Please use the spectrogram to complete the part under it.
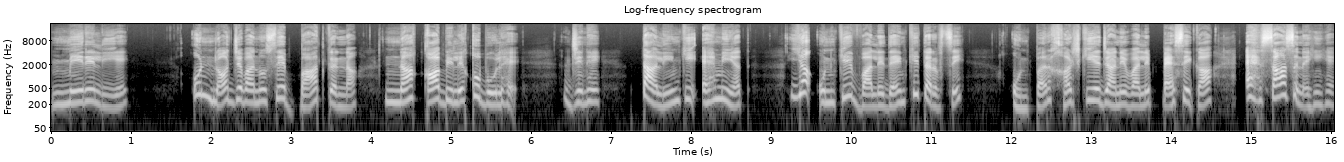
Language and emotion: Urdu, disgusted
